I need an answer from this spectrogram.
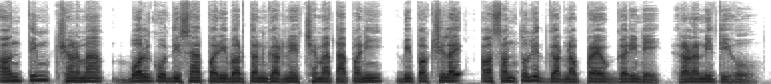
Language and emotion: Nepali, neutral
